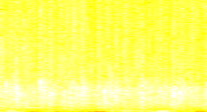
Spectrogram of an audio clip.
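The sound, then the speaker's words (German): A church audience applauds during a sermon, many hands clapping in a thick, continuous roar that holds steady throughout. “Und jetzt, wenn du es glaubst, gib mal Jesus einen fetten Applaus dazu, oder?”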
